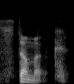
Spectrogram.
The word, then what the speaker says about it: stomach: word stomwatch no it's stomach with a k sound stomach yeah even though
